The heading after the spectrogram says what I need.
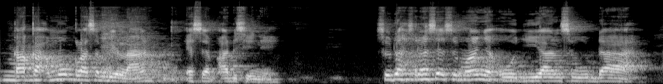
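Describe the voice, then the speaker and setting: A man giving an animated religious talk to students, going from loud urging to hushed warnings. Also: on the high side, a little slow, slight background noise. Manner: animated, swings from loud to hushed, calls listeners nak. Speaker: religious teacher at a school orientation. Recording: echoey hall with faint ambience.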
